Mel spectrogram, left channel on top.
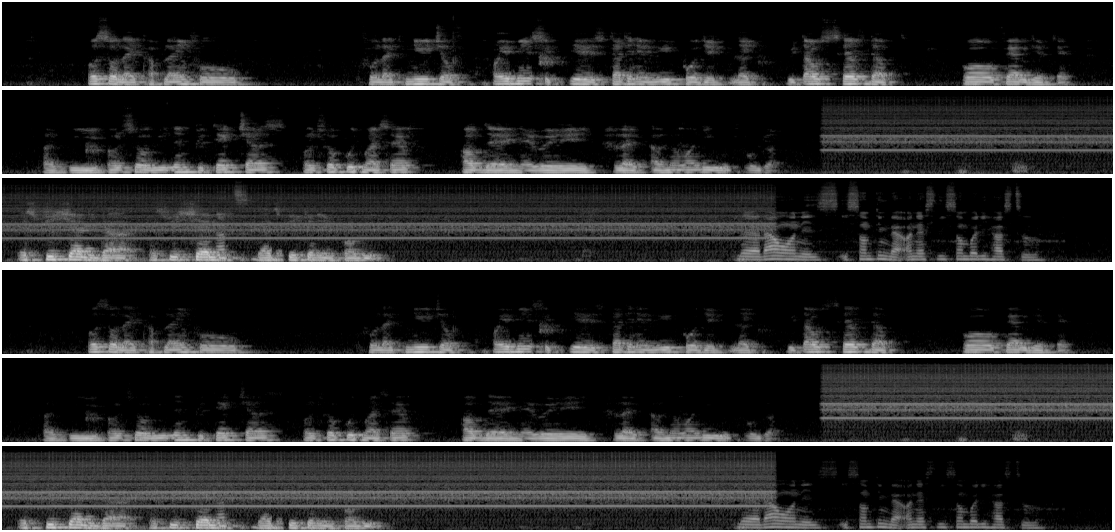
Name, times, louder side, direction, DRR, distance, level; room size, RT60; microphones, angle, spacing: voice 1, 0.9-2.5 3.7-9.0 9.6-10.7 11.5-15.3 15.7-18.9 20.7-20.8 21.2-21.4 22.4-26.1 28.0-28.2, left 2 dB, 70° left, 1.8 m, -24 dB
sound 1, 19.3-30.0, right 5 dB, 20° right, 2.1 m, -33 dB
voice 2, 29.6-32.7, left 2 dB, 45° left, 3.3 m, -35 dB
head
